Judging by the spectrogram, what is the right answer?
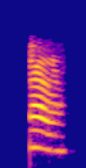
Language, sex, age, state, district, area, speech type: Kannada, female, 18-30, Karnataka, Chitradurga, rural, conversation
